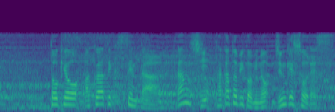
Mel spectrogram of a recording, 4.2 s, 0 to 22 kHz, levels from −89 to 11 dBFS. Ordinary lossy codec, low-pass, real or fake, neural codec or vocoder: none; 7.2 kHz; fake; codec, 16 kHz, 16 kbps, FunCodec, trained on LibriTTS, 50 frames a second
